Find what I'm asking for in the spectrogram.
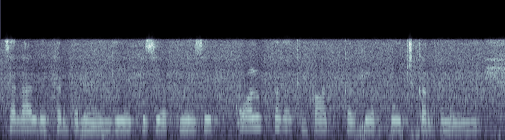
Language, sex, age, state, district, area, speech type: Urdu, female, 18-30, Uttar Pradesh, Gautam Buddha Nagar, rural, spontaneous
